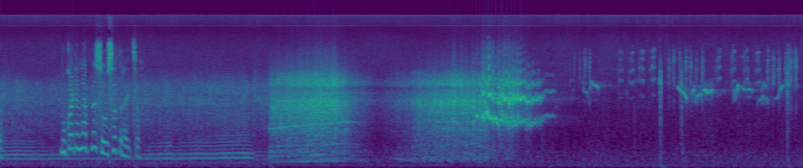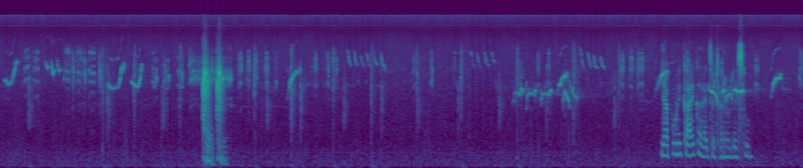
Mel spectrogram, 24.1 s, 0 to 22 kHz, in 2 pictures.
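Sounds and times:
birds chirping: 0.0 - 4.1, 7.2 - 24.0
car engine running: 0.0 - 7.1
tyres screeching: 4.0 - 8.4.

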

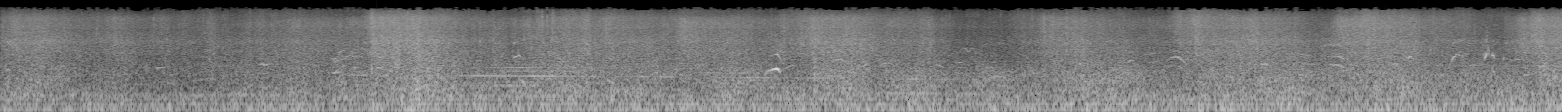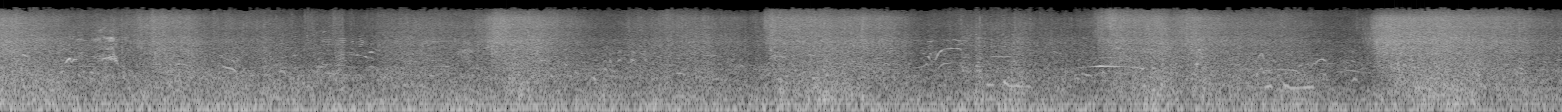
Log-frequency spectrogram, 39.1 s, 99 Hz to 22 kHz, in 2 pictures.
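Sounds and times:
waves breaking on beach: 0.0 - 39.0.

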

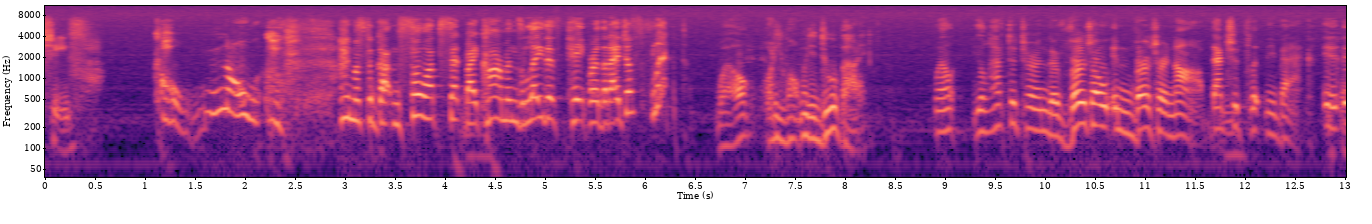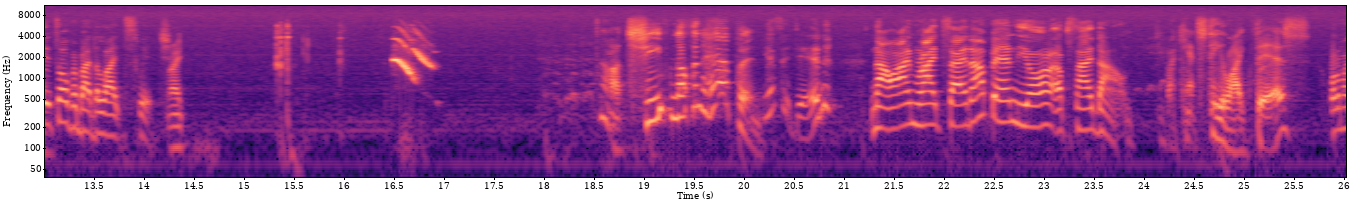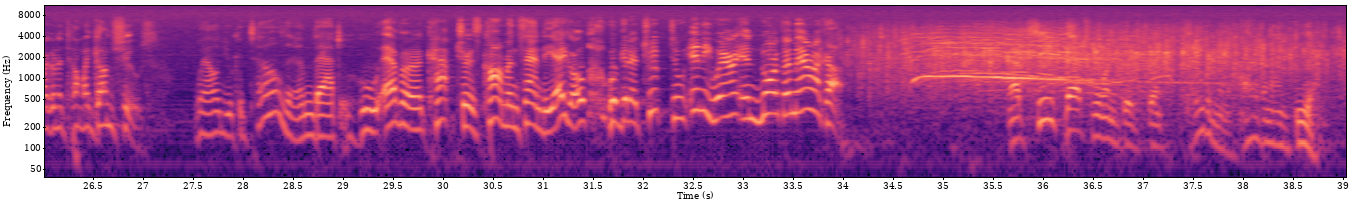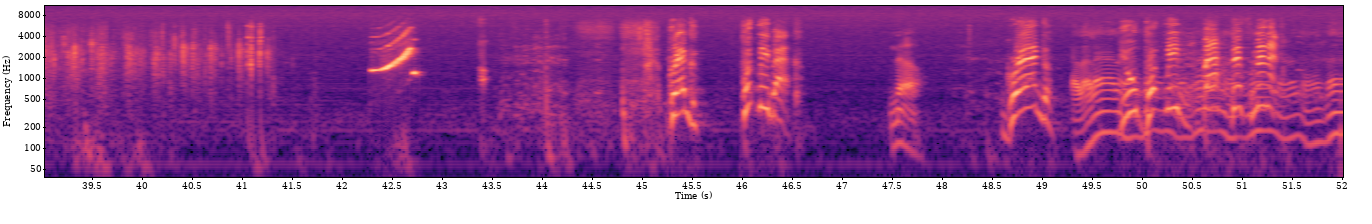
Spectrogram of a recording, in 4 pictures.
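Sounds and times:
rising whistle-like tone: 42.3 - 42.9.

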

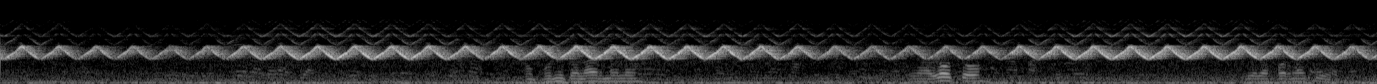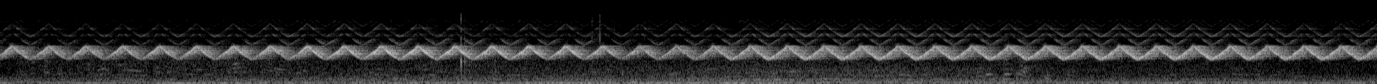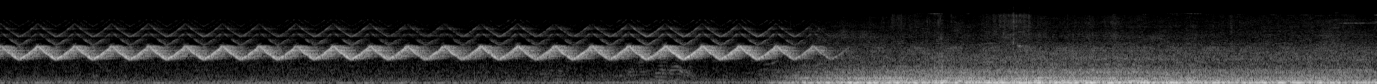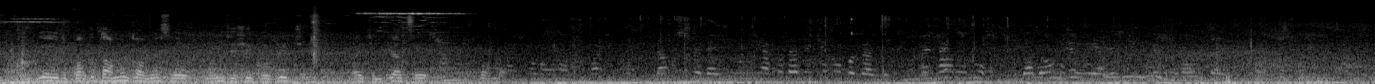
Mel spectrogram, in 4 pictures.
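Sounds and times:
warbling electronic alarm siren: 0.0 - 36.5.

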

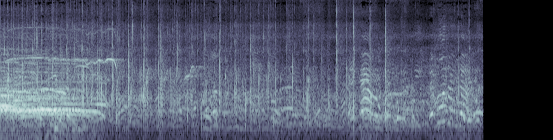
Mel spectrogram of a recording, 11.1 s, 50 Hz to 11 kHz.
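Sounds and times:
sharp hand claps: 0.0 - 9.5
crowd talking and calling out: 0.9 - 9.7.

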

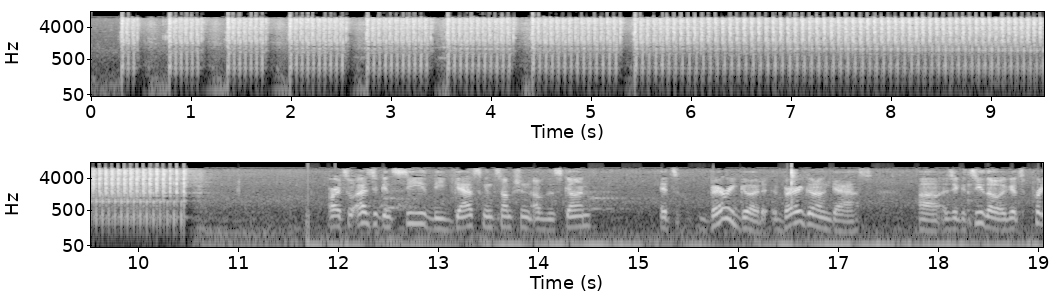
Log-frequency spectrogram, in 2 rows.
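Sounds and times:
airsoft gun bolt rapid clicks: 0.3 - 10.7.

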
